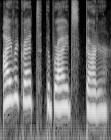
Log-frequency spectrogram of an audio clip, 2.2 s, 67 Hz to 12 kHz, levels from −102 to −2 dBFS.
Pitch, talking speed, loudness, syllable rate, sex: 240 Hz, 135 wpm, -17 LUFS, 4.1 syllables/s, female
